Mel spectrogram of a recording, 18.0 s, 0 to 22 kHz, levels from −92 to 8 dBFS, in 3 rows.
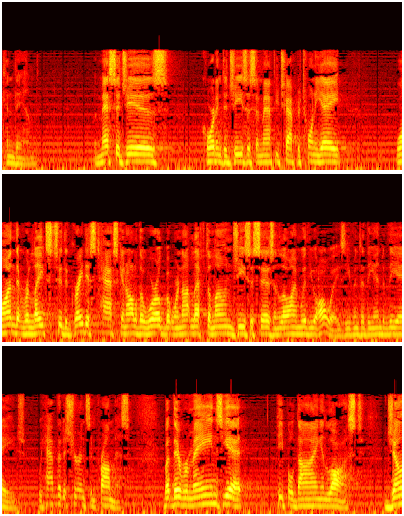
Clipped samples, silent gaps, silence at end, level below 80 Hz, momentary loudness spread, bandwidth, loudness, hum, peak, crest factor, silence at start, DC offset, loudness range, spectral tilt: under 0.1%; none; 0 s; -42 dBFS; 14 LU; 8.2 kHz; -16 LUFS; none; 0 dBFS; 18 dB; 0 s; 0.6%; 6 LU; -3 dB/octave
